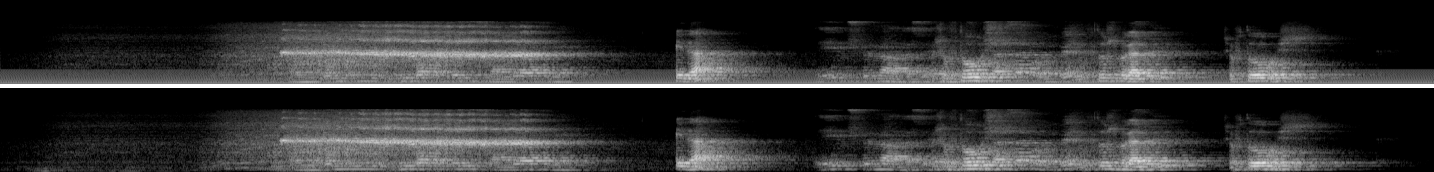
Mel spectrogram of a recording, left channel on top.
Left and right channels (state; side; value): noise; left; hum, 18 dB below the sound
